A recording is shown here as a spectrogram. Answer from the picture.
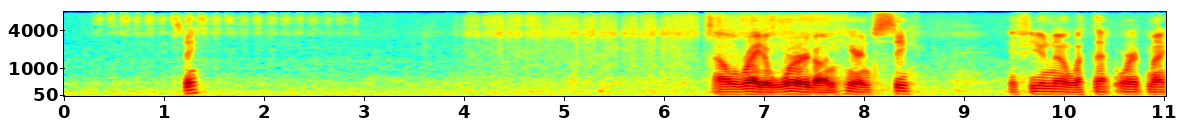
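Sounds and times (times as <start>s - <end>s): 
eraser wiping chalk off a chalkboard: 0.3s - 3.0s, 4.0s - 8.2s
speech: 1.2s - 1.5s, 6.5s - 8.6s, 9.5s - 11.0s.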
